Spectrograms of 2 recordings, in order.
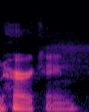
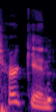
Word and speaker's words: Hurricane: going to be in Utah um in in Hurricane hurriken yeah hurri yeah I've never even been there apparently I know you're pronouncing it wrong it's herin come on Noob it's h it's h k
